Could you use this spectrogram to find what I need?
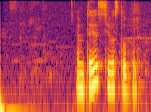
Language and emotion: Russian, neutral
